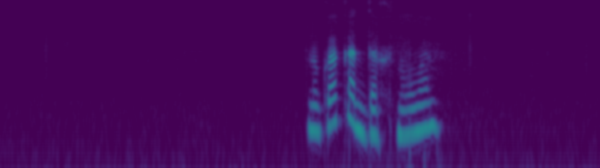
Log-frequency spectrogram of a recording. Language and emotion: Russian, neutral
